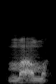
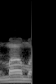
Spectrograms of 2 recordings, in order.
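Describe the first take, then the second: First: It is said in a very deep voice. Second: It is said in an ordinary voice.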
